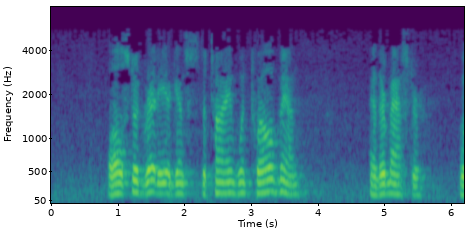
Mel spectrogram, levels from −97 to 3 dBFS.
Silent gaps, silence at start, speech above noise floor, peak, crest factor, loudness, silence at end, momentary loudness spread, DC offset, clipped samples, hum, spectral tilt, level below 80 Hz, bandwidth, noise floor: none; 0.85 s; 29 dB; -6 dBFS; 16 dB; -21 LUFS; 0 s; 11 LU; under 0.1%; under 0.1%; none; -12 dB/octave; -56 dBFS; 5.4 kHz; -49 dBFS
